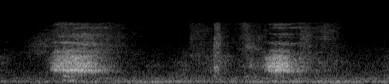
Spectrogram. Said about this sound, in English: Great. Keep breathing. Good job. Just keep breathing. Great. Keep breathing. Good job.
